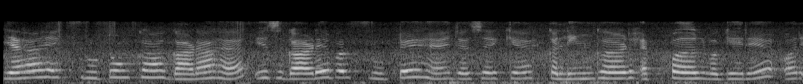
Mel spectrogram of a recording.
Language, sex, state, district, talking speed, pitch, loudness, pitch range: Hindi, female, Bihar, Jamui, 135 wpm, 280 Hz, -22 LUFS, 260-310 Hz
